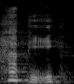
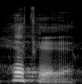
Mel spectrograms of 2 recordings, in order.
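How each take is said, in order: First: Said in the usual way. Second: Happy said with a tensed, mock posh vowel; happy tensing. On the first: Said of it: "she is now happy". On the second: Shown as a demonstration. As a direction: stretch happy through a tight, grinning mouth. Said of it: "To say happy, your mouth must tense".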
